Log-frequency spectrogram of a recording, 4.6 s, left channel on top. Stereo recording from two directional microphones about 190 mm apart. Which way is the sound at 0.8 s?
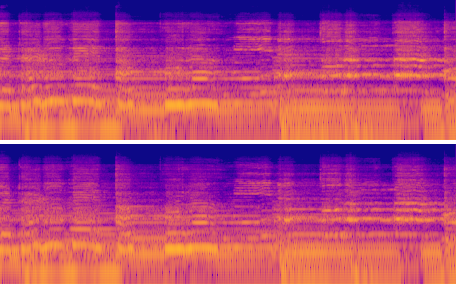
Centre (ahead or behind).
